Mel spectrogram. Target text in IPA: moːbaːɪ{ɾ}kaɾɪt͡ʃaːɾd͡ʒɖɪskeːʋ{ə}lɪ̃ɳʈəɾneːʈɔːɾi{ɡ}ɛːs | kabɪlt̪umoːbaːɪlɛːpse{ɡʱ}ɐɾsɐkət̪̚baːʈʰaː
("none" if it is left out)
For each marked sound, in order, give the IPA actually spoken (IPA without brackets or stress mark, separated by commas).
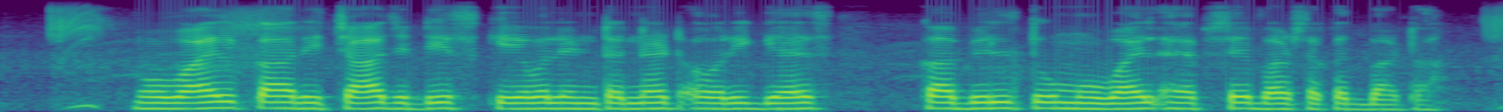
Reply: l, ə, ɡ, bʱ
